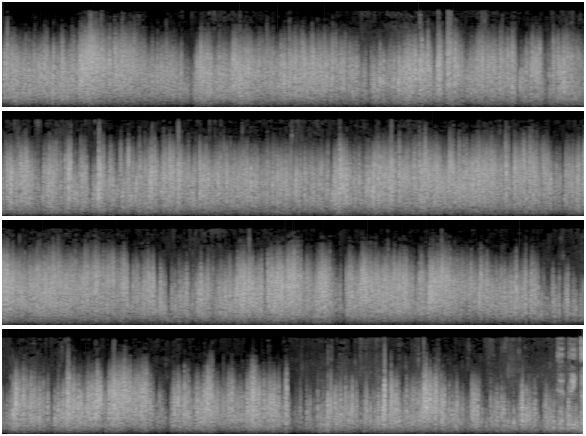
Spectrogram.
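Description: Wind buffeting the microphone, a rushing noise that swells and drops in gusts every second or two.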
